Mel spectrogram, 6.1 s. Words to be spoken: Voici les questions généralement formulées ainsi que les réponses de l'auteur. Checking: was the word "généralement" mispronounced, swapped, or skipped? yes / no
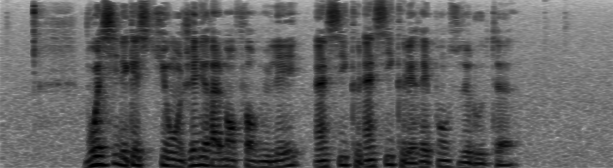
no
